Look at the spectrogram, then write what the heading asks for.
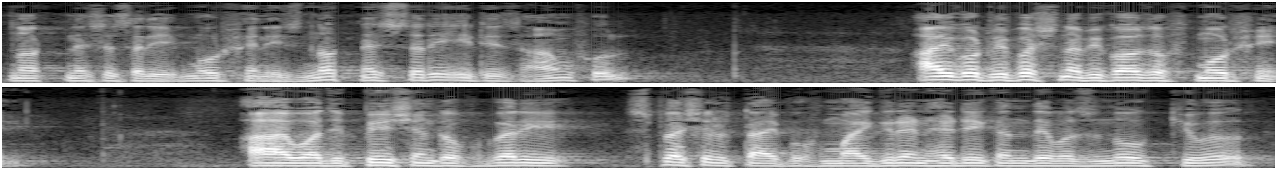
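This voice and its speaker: A man teaches meditation and answers questions at a steady, measured pace. He leans on repetition, going back over key words to drive them home. His voice carries the long reverb of a large hall. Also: on the low side, creaky. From Myanmar. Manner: deliberate, repeats key words for emphasis. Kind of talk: answering questions in a spiritual talk.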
